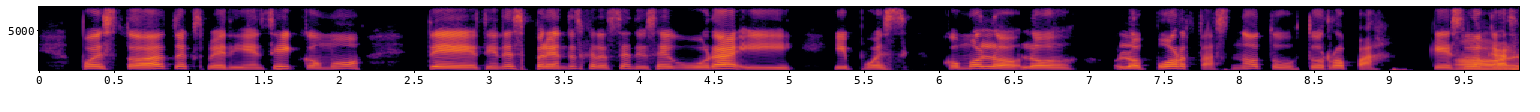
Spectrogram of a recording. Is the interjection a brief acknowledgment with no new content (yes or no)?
no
